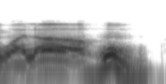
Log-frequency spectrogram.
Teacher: Ha pada dhammah bunyi hu, bukan bunyi ho.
